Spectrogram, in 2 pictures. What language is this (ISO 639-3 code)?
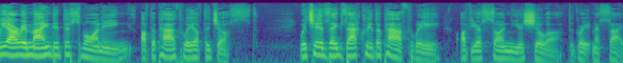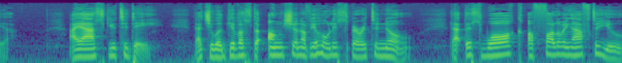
eng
